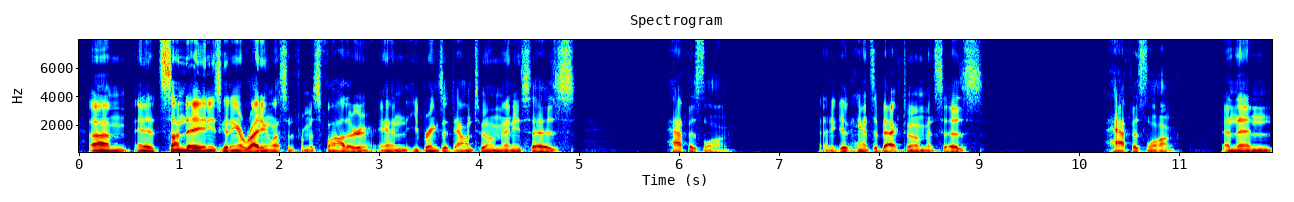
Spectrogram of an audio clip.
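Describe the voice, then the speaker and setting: Speaking at a fairly quick pace with long, frequent pauses, a man uses a very deep, low pitch and a flat, monotone delivery. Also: very clean recording, silent background. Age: 30s. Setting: studio.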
